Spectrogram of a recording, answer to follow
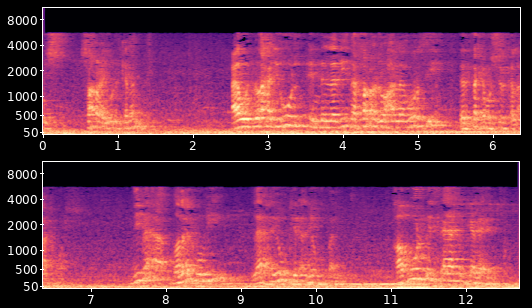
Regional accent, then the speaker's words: Egypt; يعني مسألة الأحداث الأخيرة اللي عندنا في مصر

